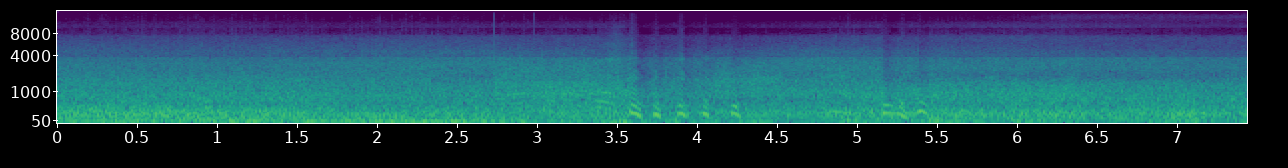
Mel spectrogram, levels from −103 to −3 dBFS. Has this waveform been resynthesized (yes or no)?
no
